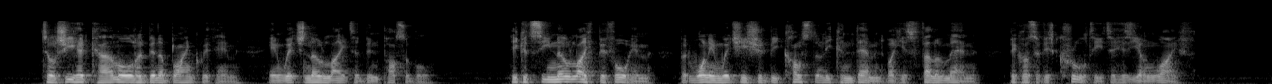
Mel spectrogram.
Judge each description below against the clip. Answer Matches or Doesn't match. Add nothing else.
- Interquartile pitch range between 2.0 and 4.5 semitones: Matches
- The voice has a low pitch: Matches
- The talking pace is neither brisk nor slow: Doesn't match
